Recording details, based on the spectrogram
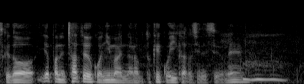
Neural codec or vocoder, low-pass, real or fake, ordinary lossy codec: none; 7.2 kHz; real; none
